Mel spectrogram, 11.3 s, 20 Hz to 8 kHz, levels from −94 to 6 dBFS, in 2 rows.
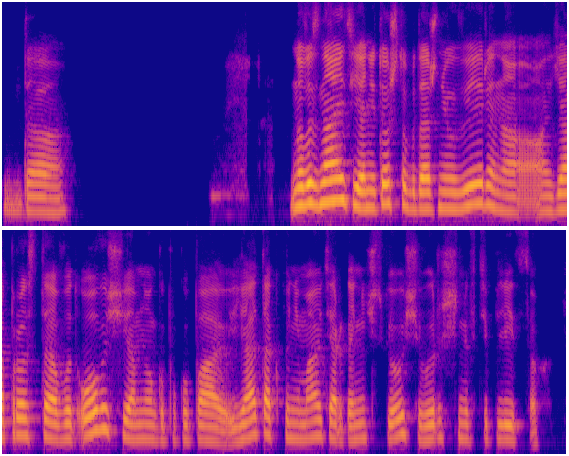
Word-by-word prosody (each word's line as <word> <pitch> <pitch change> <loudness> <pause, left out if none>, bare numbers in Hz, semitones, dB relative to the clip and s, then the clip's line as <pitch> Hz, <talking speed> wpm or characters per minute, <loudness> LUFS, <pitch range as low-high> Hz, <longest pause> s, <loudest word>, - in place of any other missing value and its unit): да. 145 - -5 2.2
Но 205 +2 +6
вы 230 +2 +9
знаете, 245 0 +6
я 185 - +7
не 185 0 -1
то 225 +2 +4
чтобы 210 -6 -4
даже 175 0 +3
не 180 - -3
уверена, 180 -5 0
а 155 - -6
я 170 +2 0
просто 185 -2 +1
вот 155 +1 -4
овощи 235 +3 +1
я 160 -2 0
много 150 -1 -8
покупаю, 140 -2 -3
и 125 - -6
я 165 +7 0
так 195 0 -2
понимаю, 160 +1 -5
эти 170 - -8
органические 155 +1 -6
овощи 195 -6 -5
выращены 155 +1 -7
в 150 - -26
теплицах. 150 -1 -9
170 Hz, 155 wpm, -21 LUFS, 150-195 Hz, 2.2 s, вы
